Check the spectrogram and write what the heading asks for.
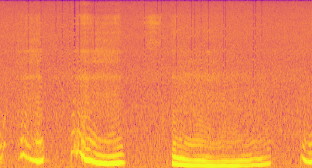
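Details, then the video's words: Sleeping Shiba Inu snoring over and over with fart-like sounds; low droning, buzzy tones that dip and level out, in bursts of about one to two seconds separated by short pauses, in a quiet room. "おならのようないびきを連発する柴ワンコ A Shiba Inu that snores like a fart"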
